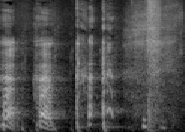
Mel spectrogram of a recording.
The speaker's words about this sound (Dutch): Met die hoest van je.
